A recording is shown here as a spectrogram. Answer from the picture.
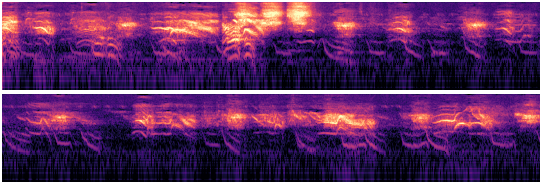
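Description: Small birds chattering: a rapid, overlapping stream of short, squeaky, downward-sweeping chirps.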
